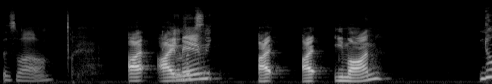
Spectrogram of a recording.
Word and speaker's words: Imane: would okay i know in english the easiest way to pronounce it is iman but the way that i like it the most is like in french which is like Iman that's too hard for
